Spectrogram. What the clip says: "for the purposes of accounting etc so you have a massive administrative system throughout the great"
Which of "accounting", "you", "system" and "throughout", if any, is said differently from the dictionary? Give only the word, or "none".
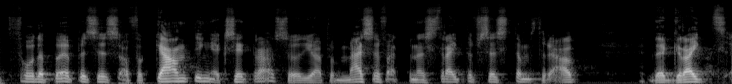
none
